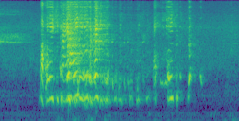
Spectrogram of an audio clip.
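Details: A male turkey doing a mating display to females gives a loud, rapid, bubbling gobble lasting about a second, followed by a few shorter gobbling notes.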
